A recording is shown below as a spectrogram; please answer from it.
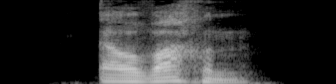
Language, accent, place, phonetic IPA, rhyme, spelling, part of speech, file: German, Germany, Berlin, [ɛɐ̯ˈvaxn̩], -axn̩, Erwachen, noun, De-Erwachen.ogg
- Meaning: gerund of erwachen; awakening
